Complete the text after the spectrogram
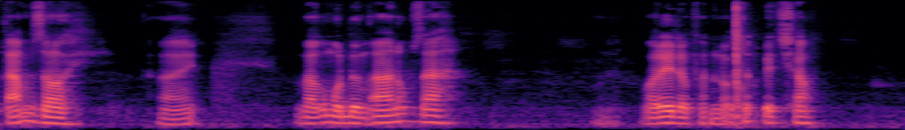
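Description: A cable plug clicks as it is pulled from a socket.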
